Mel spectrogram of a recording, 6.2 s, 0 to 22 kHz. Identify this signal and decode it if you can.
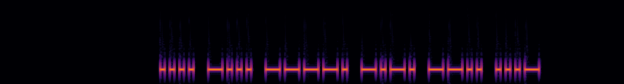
Morse code, heard as a keyed tone, about 25 wpm, 700 Hz. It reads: HB9CZV
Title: DXCC-100 Call Signs - 6 Characters - Repeated 3x - 25wpm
